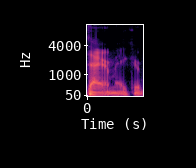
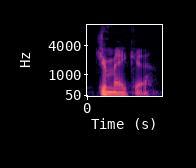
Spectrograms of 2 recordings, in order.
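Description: First: It sounds like the two words 'dire maker'. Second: It sounds like the single word 'Jamaica'. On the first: The speaker calls it wrong. "everyone says Dire Maker" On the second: The speaker calls it right. "it's apparently it's called Jamaica"

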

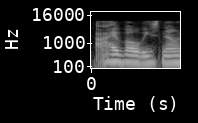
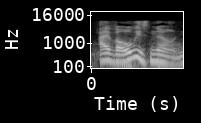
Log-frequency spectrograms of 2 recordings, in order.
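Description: First: It is said in a soft, sincere tone. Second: It is said in a taunting, gloating tone. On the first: The speaker is quietly admitting shared feelings. The speaker calls it right. "It's that "I've always known, I've always felt it too."" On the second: The speaker is gloating over the other person. The speaker calls it wrong. "It's not "I've always known, nanny, nanny, boo, boo.""

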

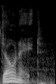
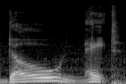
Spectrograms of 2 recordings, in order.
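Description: First: The word is said in a plain ordinary voice. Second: The word is said in an exaggerated put-on voice. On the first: "Just says donate" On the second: "But I say it as donate"

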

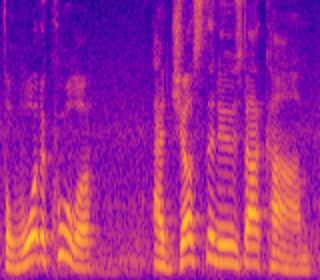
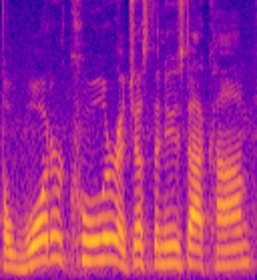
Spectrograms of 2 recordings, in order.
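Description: First: It is said in a New York accent. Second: It is said in his usual neutral accent.

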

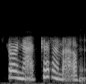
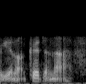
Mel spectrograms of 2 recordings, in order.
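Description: First: It is said in a squeaky Mickey Mouse voice. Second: It is said in her normal voice.

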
